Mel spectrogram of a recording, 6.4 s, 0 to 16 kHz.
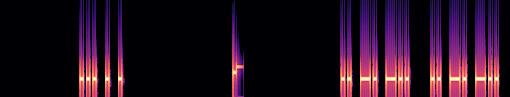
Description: Morse code, heard as a keyed tone, about 30 wpm, 690 Hz. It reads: SEE IND IND
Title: Multi-letter Phonemes Repeated 3x 30wpm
